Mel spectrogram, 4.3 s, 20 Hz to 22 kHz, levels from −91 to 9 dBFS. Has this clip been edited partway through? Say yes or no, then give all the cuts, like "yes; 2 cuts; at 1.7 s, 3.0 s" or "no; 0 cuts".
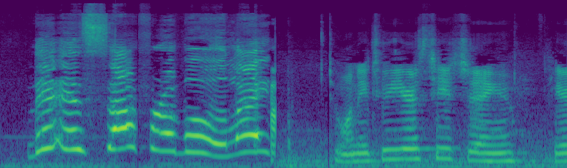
yes; 1 cut; at 2.0 s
